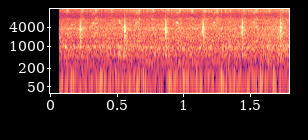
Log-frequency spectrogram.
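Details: 2005 Chrysler Town & Country 3.8L, no misfire shown on a Launch X431 scan tool: steady knock about three or four times a second over an uneven, rough idle; source unconfirmed.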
